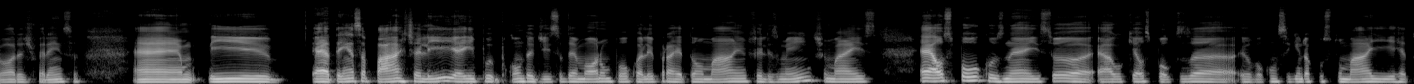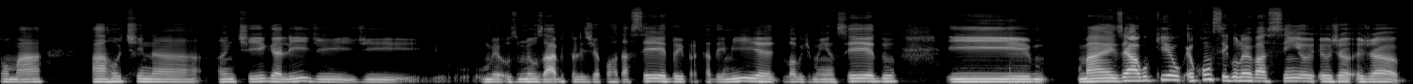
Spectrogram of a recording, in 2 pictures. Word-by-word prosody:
horas 115 +1 -3
diferença. 115 +3 -4 0.5
Eh, 115 0 +4 0.3
e 130 -1 +5 0.4
é, 130 -1 +6
tem 130 0 0
essa 140 +1 0
parte 135 +2 +2
ali 135 +5 +2
e 145 - +2
aí, 130 0 +2
por 130 0 -3
por - - -14
conta 130 +2 0
disso, 120 +1 -6
demora 125 0 0
um 135 - 0
pouco 130 0 -4
ali 120 0 0
para 130 +1 -3
retomar, 120 +1 -1
infelizmente, 135 +6 -3
mas 130 0 -1 0.4
É 155 0 +5
aos 150 +2 +4
poucos, 170 -4 0
né, 130 0 +2
isso 130 +2 -4 0.4
é - - -5
algo 120 0 -2
que, 130 +2 -10
aos 130 +1 -2
poucos, 125 0 -7
ah, 125 -3 -1
eu 120 -1 -6
vou 115 0 -9
conseguindo 125 0 -4
acostumar 125 -1 -2
e 125 -1 -1
retomar 120 0 -3 0.4
a 125 0 +1
rotina 125 -3 -1 0.2
antiga 125 +3 -2
ali 130 +6 0
de 120 -4 -3
de 115 0 -6 0.3
O - - -31 0.2
o - - -8
meu 120 -2 -1
os 120 -2 -6
meus 120 0 +1
hábitos, 120 +4 0
ali, 120 - -4
de 115 +1 -7
acordar 115 -2 -7
cedo, 135 0 0
ir 125 - -1
pra - - -16
academia 125 +3 0
logo 120 0 -5
de 115 - -15
manhã 115 -1 -3
cedo, 135 +2 +1 0.5
e 125 0 +5 0.5
Mas 145 +4 +4
é - - +5
algo 170 +1 +5
que 195 +4 -4
eu 210 -2 +3
eu 170 - +1
consigo 185 -4 +1
levar 165 -3 +3
sim. 150 +3 -3
Eu 145 -2 +1
eu 140 -1 +2
já 135 -1 +1
eu 130 - +1
já 125 -4 +1
125 Hz, 165 wpm, -22 LUFS, 120-135 Hz, 0.5 s, é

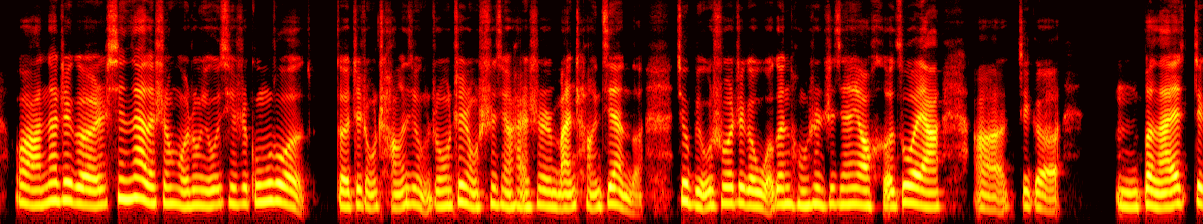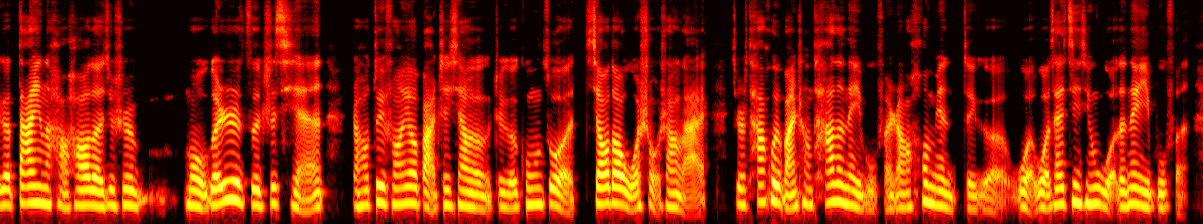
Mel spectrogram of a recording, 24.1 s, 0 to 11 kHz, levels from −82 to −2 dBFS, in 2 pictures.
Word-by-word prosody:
哇， 200 -6 +2
那 235 +4 +1
这 245 0 +3
个 195 -2 +3
现 260 +4 +1
在 270 -2 +5
的 215 - +3
生 210 -1 -3
活 175 -2 -2
中， 190 +1 -2
尤 185 +1 -1
其 210 0 -5
是 205 - -5
工 225 +3 +1
作 205 -8 +2 0.3
的 175 -2 +2
这 195 +3 -2
种 170 -1 -4
场 160 +2 -3
景 195 -5 -4
中， 180 +1 -2
这 225 +4 +2
种 175 -6 -1
事 200 +4 -4
情 180 -4 -1
还 175 -1 -1
是 180 0 -1
蛮 165 0 +3
常 165 -3 -4
见 195 -3 +1
的。 - - -9 0.3
就 240 -5 +3
比 185 -5 -2
如 170 +2 +1
说 210 +2 0
这 210 0 0
个 185 -2 +1
我 170 -2 0
跟 200 0 0
同 190 -2 -3
事 205 - -1
之 200 +2 -5
间 200 0 -2
要 190 -2 +4
合 185 -1 -2
作 215 +3 +3
呀， 170 -2 +6 0.3
啊， - - -2
这 - - -4
个 - - -2 0.5
嗯， 170 -2 -3
本 195 -3 +4
来 170 +4 +6
这 215 - +3
个 195 0 +3
答 215 +2 +4
应 220 - +2
得 200 - 0
好 195 - -4
好 190 0 +2
儿 - - +4
的， 185 -2 +4
就 190 +2 -4
是 185 -1 -2 0.4
某 180 -5 0
个 195 +1 +5
日 245 +1 +5
子 195 -4 -1
之 210 +4 -4
前， 175 -3 -3 0.2
然 185 -1 -4
后 190 - -2
对 220 +3 +2
方 200 0 -2
要 210 -1 +2
把 190 -2 +3
这 195 - -5
项 175 -4 -1
这 175 - -6
个 165 0 -2
工 200 +3 -4
作 200 -1 0
交 205 0 +3
到 210 -2 +7
我 160 -2 0
手 - - -5
上 170 -3 -2
来， - - -2 0.2
就 200 - -5
是 195 - -3
他 225 +4 +1
会 230 0 +5
完 155 - +5
成 205 +1 -5
他 215 +3 0
的 230 -1 +2
那 195 -3 -1
一 160 - -1
部 - - -8
分， - - -7
然 - - -1
后 165 - -3
后 230 +7 -3
面 185 -7 -2
这 155 -1 -6
个， - - -8
我 175 - -2
我 165 -1 +1
再 195 +4 0
进 215 +1 0
行 210 -1 -1
我 170 -5 -2
的 175 - 0
那 200 0 0
一 170 - 0
部 165 0 -6
分。 170 - -14
190 Hz, 290 characters per minute, -20 LUFS, 175-210 Hz, 0.5 s, 到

